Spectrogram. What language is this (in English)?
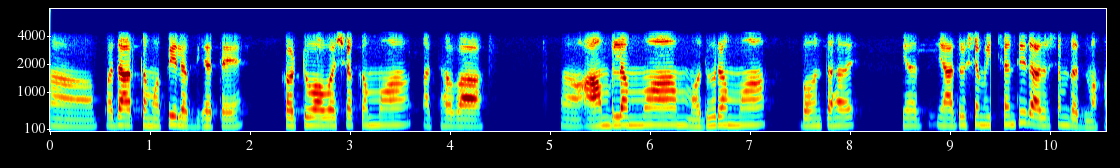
Sanskrit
